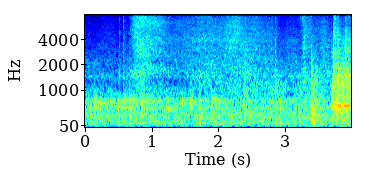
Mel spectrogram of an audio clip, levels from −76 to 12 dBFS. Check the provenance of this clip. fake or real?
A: real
